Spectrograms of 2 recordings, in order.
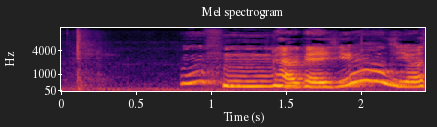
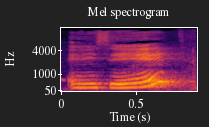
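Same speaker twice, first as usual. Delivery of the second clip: ordinary talk, nothing marked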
